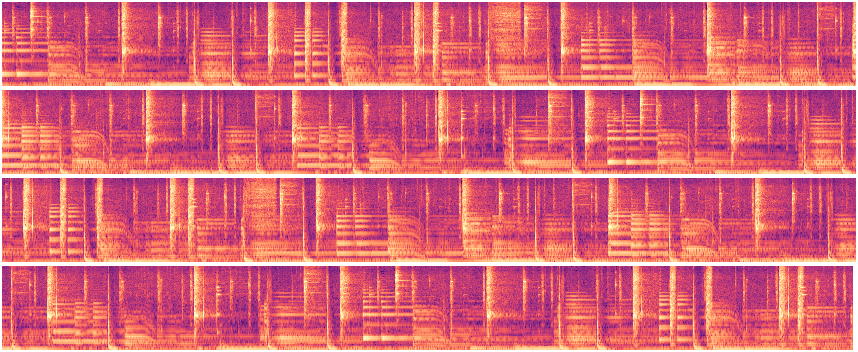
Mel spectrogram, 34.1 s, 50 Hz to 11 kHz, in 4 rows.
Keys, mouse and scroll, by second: 4.1 click, 5.3 space, 6.8 click, 7.0 n, 21.0-23.7 drag, 26.7 scroll down 1, 27.4-27.9 scroll up 1, 28.3-30.2 drag, 31.3 s, 32.5-34.1 drag.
